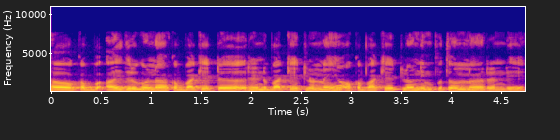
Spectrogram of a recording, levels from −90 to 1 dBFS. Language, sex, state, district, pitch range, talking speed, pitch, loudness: Telugu, male, Andhra Pradesh, Manyam, 130-155 Hz, 150 wpm, 145 Hz, -15 LUFS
